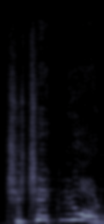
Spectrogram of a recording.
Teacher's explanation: y'den önce gelen e geniş ünlüsü daralmış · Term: ünlü daralması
